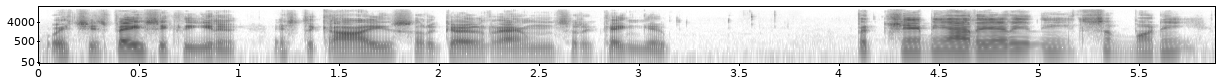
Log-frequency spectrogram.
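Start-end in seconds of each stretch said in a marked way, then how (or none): 4.1-5.8 high, loud Liverpool scouse plea; heavy Liverpool accent pleading for cash; thick Scouse accent. Retold or imitated. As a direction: beg for money in broad Scouse. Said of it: "your really scouse scouse".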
